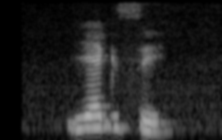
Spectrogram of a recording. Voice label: "yɛgse", Mooré; shake something

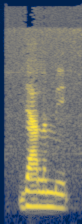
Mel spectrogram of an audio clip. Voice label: "yalme", Moore

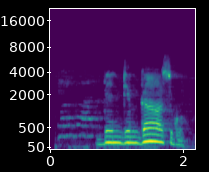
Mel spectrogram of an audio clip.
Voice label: "bindimgãasgo", moore

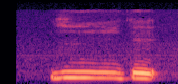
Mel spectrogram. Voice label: "yɩɩge", Mooré

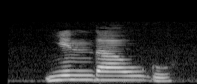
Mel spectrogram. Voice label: "yẽn-daoogo", Mooré

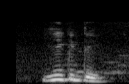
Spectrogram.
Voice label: "yɩgde", Moore

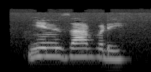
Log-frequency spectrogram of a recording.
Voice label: "yẽn-zabre", moore

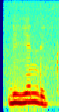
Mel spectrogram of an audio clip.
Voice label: "bi-yende", Mooré

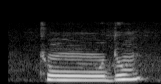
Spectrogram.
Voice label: "tũudum", moore

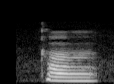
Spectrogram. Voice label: "tõo", Mooré

